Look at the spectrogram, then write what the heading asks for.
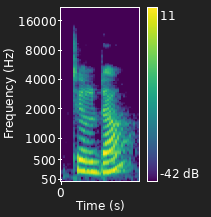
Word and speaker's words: tilde: written as p tilde this is how we pronounce tilde and this is the notation for that as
